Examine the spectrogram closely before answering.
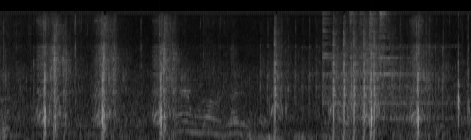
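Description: Airsoft guns firing: sharp snapping shots at irregular spacing, singly and in a quick cluster about three and a half seconds in, with faint distant voices.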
